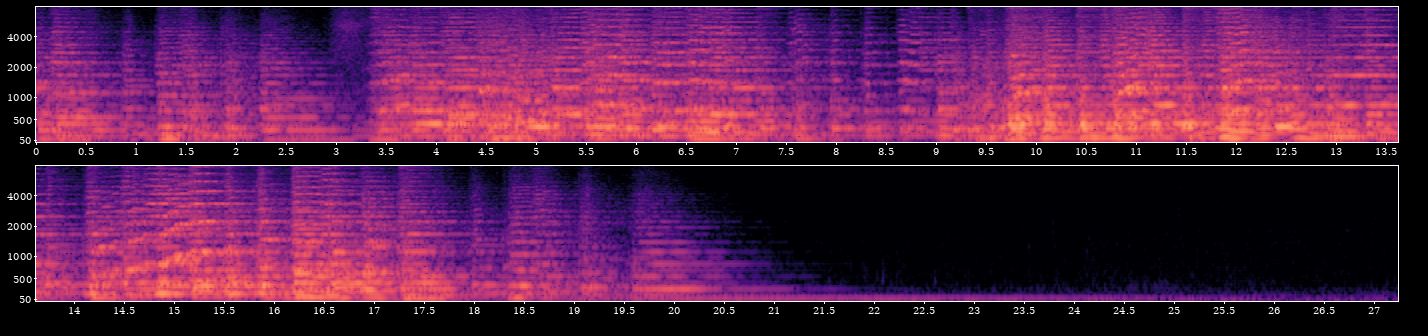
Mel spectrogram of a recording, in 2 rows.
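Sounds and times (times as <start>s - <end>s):
bassoon: 0.0s - 21.2s
strings playing a sinfonia allegro: 0.0s - 21.3s.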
